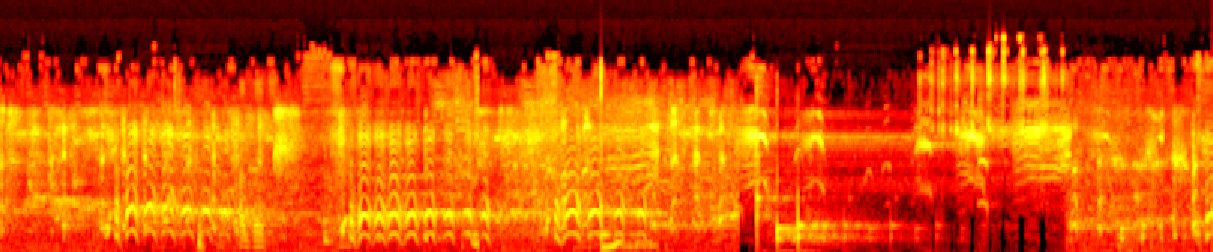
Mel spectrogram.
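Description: A middle-aged man laughs heartily.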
